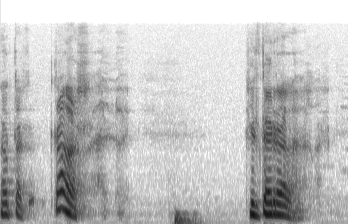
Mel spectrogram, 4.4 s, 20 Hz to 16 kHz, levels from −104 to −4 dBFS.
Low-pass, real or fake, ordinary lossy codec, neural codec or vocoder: 10.8 kHz; real; AAC, 96 kbps; none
